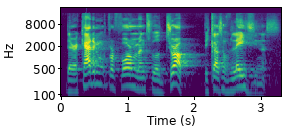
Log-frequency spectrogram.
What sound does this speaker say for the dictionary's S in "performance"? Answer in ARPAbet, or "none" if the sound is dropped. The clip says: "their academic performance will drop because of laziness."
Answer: S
